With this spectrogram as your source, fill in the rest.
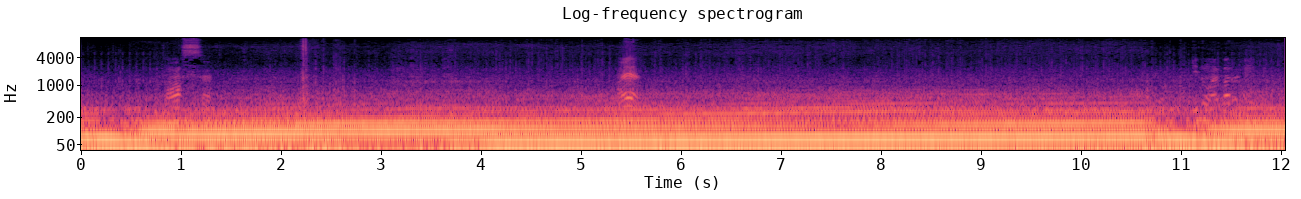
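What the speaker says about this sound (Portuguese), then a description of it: "o ronco é muito gostoso do carro" A Volkswagen Golf MK3 engine rumbles deep and loud from inside the car while driving, a steady low drone with brief clicks, as occupants talk over it.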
